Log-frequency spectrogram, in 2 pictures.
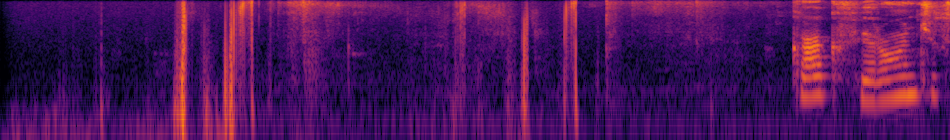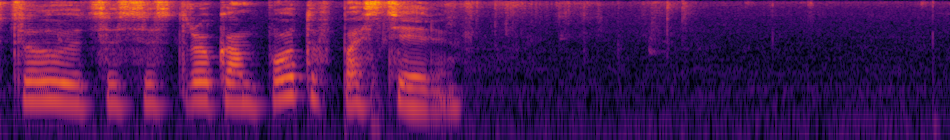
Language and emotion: Russian, neutral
